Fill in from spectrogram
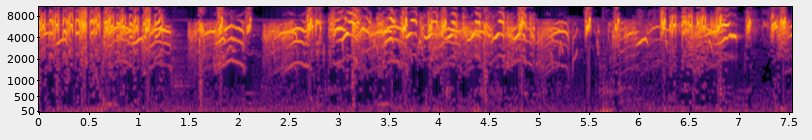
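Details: Sunbird lure sound used to attract birds and make them sing: a dense, loud stream of high, sharp chirps and squeaky downslurred notes, many overlapping, with brief pauses near 1.5 and 5.5 seconds.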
